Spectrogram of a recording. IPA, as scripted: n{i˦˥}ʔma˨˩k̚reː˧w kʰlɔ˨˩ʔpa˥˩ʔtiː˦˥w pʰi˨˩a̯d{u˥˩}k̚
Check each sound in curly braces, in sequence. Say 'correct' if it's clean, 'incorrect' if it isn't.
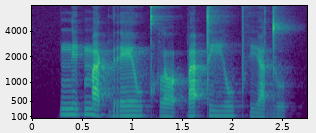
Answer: correct, incorrect

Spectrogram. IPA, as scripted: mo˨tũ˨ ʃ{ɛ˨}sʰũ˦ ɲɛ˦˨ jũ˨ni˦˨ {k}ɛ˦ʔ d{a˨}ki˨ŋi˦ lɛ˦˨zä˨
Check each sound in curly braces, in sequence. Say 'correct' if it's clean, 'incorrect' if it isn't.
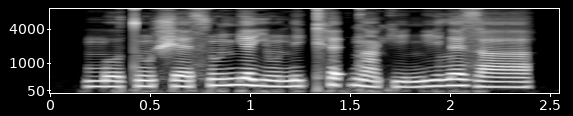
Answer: correct, incorrect, incorrect

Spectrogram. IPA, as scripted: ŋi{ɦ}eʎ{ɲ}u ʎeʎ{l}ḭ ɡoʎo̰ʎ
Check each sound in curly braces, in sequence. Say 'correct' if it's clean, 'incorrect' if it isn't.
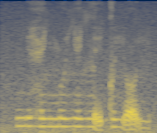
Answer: correct, incorrect, correct

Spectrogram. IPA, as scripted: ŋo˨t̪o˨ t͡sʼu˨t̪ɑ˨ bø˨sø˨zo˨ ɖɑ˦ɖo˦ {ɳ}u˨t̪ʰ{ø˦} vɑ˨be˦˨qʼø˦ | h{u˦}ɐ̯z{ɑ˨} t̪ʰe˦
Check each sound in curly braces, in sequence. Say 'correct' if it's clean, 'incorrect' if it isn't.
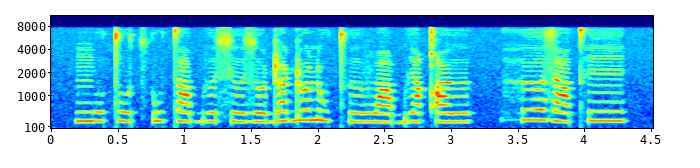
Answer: correct, incorrect, incorrect, correct

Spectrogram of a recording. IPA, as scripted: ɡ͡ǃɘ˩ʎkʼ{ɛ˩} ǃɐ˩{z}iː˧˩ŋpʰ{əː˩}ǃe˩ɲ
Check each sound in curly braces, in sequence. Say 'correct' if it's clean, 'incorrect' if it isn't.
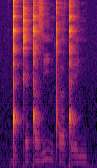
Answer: correct, correct, incorrect

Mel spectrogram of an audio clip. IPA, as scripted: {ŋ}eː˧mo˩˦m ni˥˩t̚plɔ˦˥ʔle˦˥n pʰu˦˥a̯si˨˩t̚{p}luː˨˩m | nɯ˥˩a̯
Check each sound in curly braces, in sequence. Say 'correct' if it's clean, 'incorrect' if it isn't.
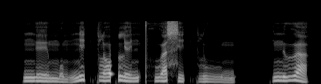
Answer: correct, correct

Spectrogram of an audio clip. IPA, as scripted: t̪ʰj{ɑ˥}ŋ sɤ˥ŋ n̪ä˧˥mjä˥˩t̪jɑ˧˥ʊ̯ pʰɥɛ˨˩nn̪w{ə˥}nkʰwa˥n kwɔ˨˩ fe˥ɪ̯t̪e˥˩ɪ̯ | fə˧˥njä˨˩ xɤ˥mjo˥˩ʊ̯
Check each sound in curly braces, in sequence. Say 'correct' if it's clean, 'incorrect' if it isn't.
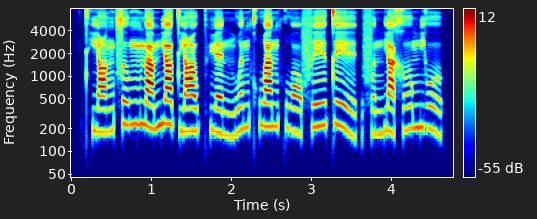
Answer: incorrect, correct

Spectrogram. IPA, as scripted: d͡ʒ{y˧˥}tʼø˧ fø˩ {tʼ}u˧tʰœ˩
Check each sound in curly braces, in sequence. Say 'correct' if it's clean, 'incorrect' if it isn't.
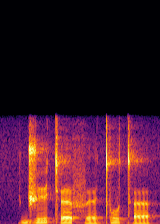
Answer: correct, correct

